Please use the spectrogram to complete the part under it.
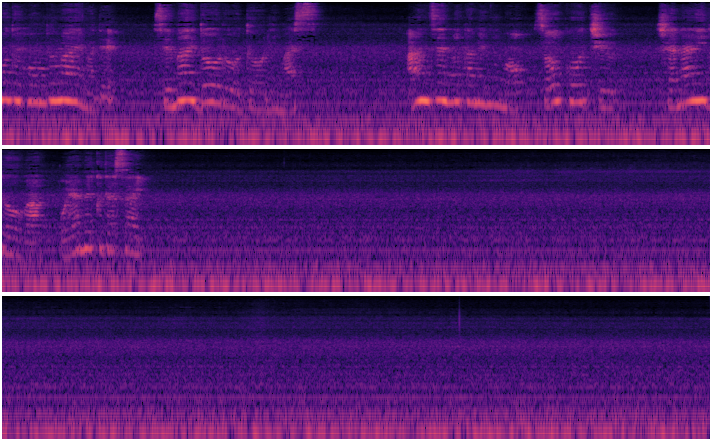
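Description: A bus engine hums steadily with a low rumble.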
